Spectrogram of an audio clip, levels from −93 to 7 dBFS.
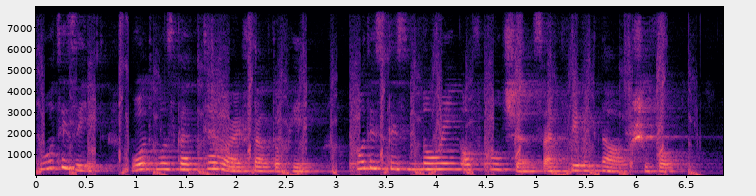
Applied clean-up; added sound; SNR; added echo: none; Scratching (performance technique); 12 dB; reverberation time 1.0 s.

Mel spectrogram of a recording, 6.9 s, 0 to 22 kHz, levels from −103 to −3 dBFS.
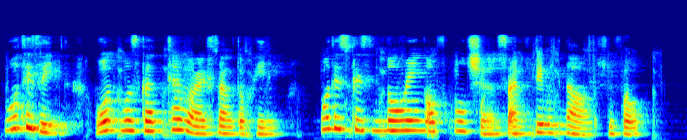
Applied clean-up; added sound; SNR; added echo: neural mask model DeepFilterNet 3.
